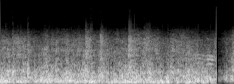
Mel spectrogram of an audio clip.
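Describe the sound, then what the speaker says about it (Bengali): Parabat Express train running fast along a winding hilly track past rubber and tea gardens, a loud steady rumble with wind buffeting, cutting off abruptly near the end. "যখন আমাদের ট্রেন দ্রুতগতিতে সামনের দিকে চলছে এগিয়ে চলছে"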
